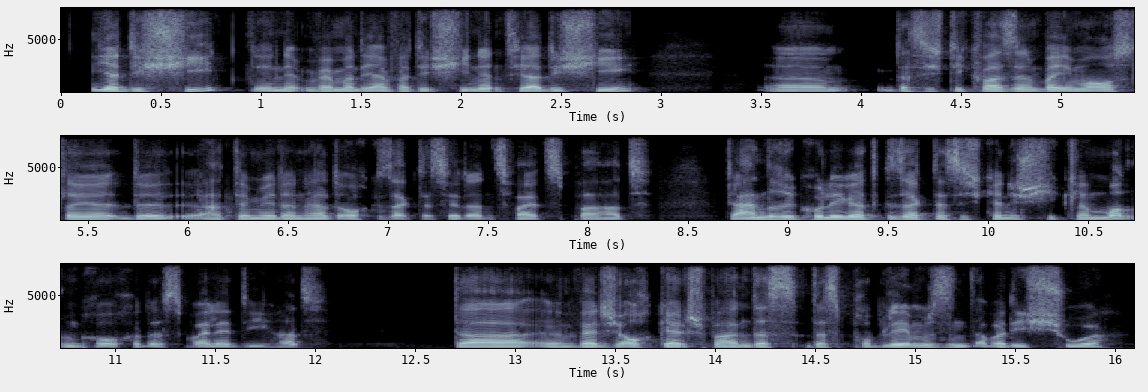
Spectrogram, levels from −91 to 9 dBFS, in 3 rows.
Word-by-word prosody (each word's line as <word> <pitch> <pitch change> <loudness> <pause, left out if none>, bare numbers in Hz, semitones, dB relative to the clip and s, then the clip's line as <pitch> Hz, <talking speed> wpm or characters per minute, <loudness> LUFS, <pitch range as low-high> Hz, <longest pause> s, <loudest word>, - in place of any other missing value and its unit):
Ja, 130 -1 +6
die 120 -2 -2
Ski, 160 - +1
die 100 +2 -1
wenn 115 0 0
man 120 -1 +1
die 115 - +1
einfach 110 +2 0
die 115 -2 -5
Ski 115 - -1
nennt 130 +2 -1
ja, 115 -2 +5
die 110 0 -3
Ski, 125 +9 -2 0.6
ähm, 120 -2 -2
dass 115 +1 -7
ich 120 +2 -4
die 130 - -5
quasi 125 -2 +2
dann 120 -1 0
bei 120 - +6
ihm 120 0 +1
ausleihe, 125 +1 +2
der 110 -3 -1
hat 115 +1 -4
der 115 - +1
mir 110 0 +1
dann 110 0 -1
halt 110 -1 -1
auch - - 0
gesagt, 115 -2 -5
dass 110 - -6
er - - +1
da 110 - -2
'n 110 - -10
2. 110 0 -3
Paar 110 0 -3
hat. 110 - -6 0.4
Der - - +3
andere 130 +1 +3
Kollege 135 0 +4
hat 130 0 +2
gesagt, 125 -1 0
dass 125 0 -1
ich 125 - -3
keine 115 -3 -2
Ski-Klamotten 115 0 0
brauche, 95 -3 -3
das 100 0 -4
weil 100 - +1
er 105 - 0
die 100 +1 -12
hat. - - -7 0.6
Da 110 -2 +5 0.2
werde 110 -2 +4
ich - - 0
auch 130 - +2
Geld 110 -2 +3
sparen. 110 +3 +1
Das 115 -1 +1
das 110 0 -4
Problem 130 +5 +1
sind 120 0 -3
aber 115 - 0
die 110 -1 -3
Schuhe. 105 -3 0
115 Hz, 245 wpm, -24 LUFS, 110-125 Hz, 0.6 s, Ja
